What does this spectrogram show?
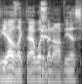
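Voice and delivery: put-on irritated muttering. Retelling someone's reaction about the intercom, mimicking annoyed mumbling to himself. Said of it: "just mumbling to himself like... Just so annoyed".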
